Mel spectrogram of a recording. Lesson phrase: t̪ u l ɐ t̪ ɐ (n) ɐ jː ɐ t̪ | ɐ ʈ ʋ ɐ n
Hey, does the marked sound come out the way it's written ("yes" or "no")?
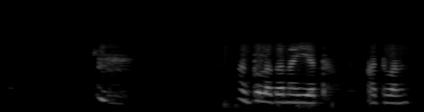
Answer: yes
